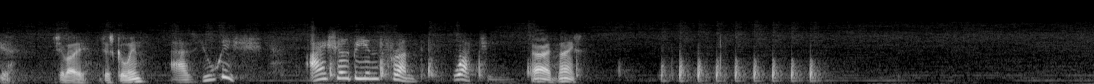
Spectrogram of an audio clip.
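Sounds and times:
speech: 0:00.0 - 0:05.9
knocking on a door: 0:06.6 - 0:08.3.

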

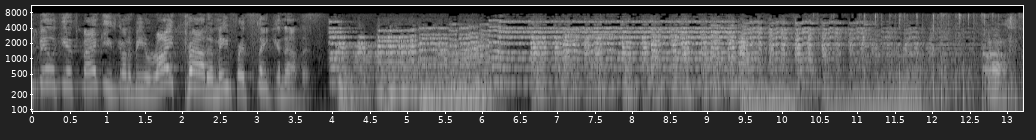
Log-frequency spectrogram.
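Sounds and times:
speech: 0:00.0 - 0:04.4, 0:12.8 - 0:13.2
loud musical score: 0:04.0 - 0:12.6
horse hooves clip-clopping while riding: 0:10.2 - 0:13.2.

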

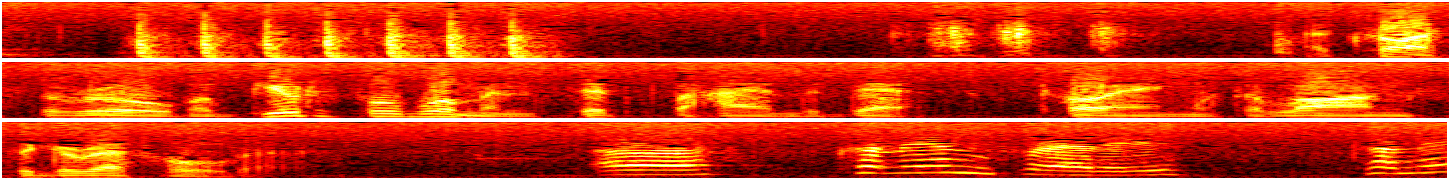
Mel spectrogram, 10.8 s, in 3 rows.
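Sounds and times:
knocking on a door: 0:00.3 - 0:01.5
speech: 0:03.4 - 0:08.0, 0:08.7 - 0:10.8.

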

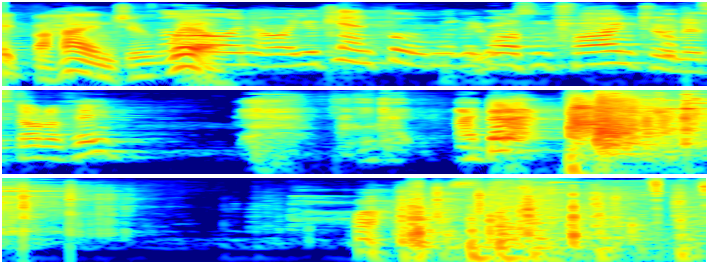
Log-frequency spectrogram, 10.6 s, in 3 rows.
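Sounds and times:
speech: 0:00.0 - 0:07.1, 0:08.8 - 0:10.0
bottle striking a person's head: 0:06.4 - 0:07.4.

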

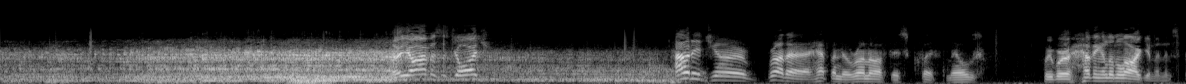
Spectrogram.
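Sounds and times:
old battered car engine running: 0:00.0 - 0:07.2
speech: 0:04.3 - 0:05.0, 0:06.8 - 0:11.8.

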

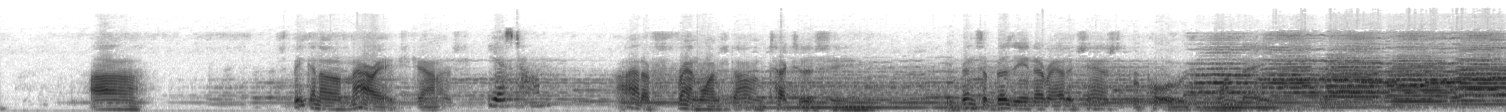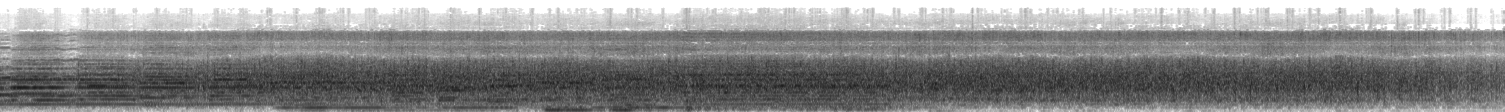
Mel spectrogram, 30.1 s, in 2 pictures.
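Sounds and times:
speech: 0:00.9 - 0:01.5, 0:03.0 - 0:05.6, 0:06.2 - 0:08.6, 0:09.6 - 0:14.8
audience applause: 0:12.7 - 0:30.1.

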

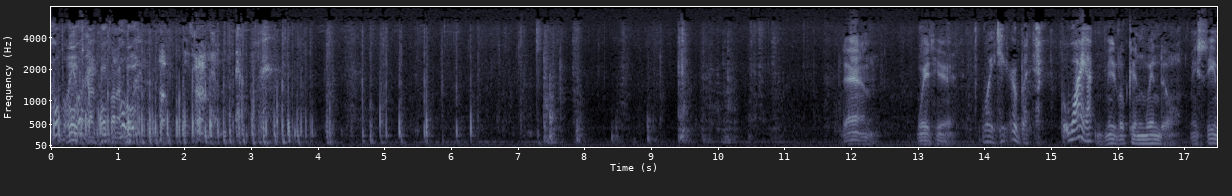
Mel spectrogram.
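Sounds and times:
horses' hooves clip-clopping as riders ride toward a house: 0:00.0 - 0:10.7
speech: 0:00.2 - 0:02.5, 0:14.2 - 0:17.4.

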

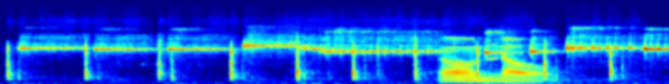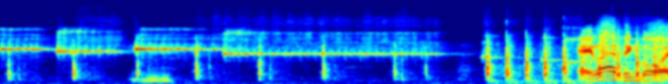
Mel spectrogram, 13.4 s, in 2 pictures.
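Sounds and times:
high ringing tone: 0:00.8 - 0:11.2
speech: 0:04.4 - 0:05.6, 0:12.5 - 0:13.3
knocking on a door: 0:11.6 - 0:13.3.

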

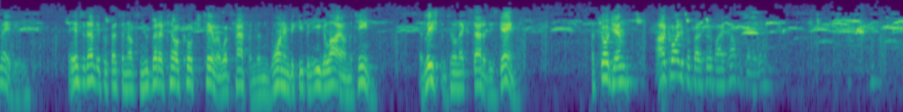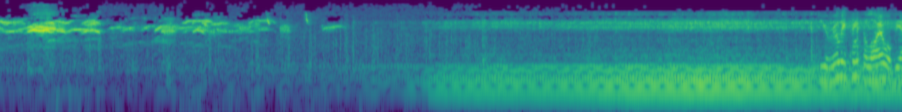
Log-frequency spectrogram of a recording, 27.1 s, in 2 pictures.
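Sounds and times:
speech: 0:00.0 - 0:07.9, 0:08.8 - 0:11.6, 0:26.3 - 0:27.0
high wavering squeals: 0:07.9 - 0:27.0
car engine rumbling as it drives and pulls up: 0:18.9 - 0:27.0.

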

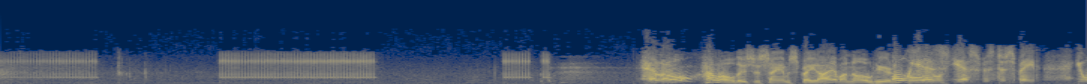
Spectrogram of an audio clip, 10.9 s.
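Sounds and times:
telephone line ringing: 0:00.0 - 0:01.1, 0:02.2 - 0:03.9, 0:05.0 - 0:05.6
speech: 0:07.1 - 0:10.8.

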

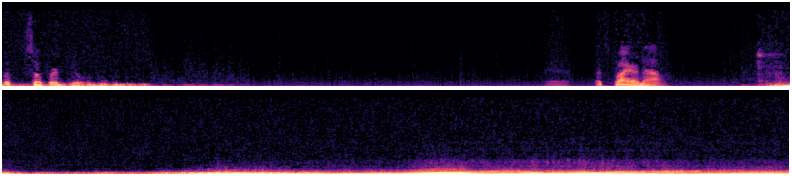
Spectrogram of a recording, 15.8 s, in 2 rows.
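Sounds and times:
supercharged jet cycle engine revving and accelerating: 0:00.0 - 0:01.9, 0:07.6 - 0:15.7
speech: 0:00.3 - 0:01.5, 0:05.9 - 0:06.7.

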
